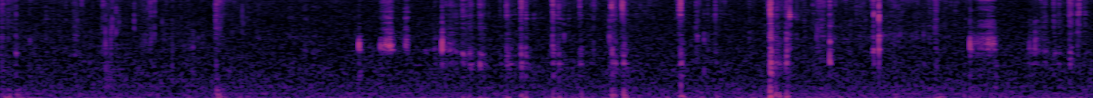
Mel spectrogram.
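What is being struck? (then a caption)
Bar of soap shaved with a blade. A utility blade shaves and scrapes curls off a hand-sized, solid, oval pink dry bar of soap held in the hand. The result is a quiet run of dry, crisp scratching and crackling bursts, bright and brittle, each ending abruptly with no ring.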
